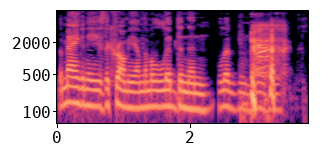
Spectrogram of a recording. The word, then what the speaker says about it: molybdenum: But I've never pronounced it correctly until just right now. I think I was inserting like 2 or 3 extra syllables in there. Molybdenum. Okay, yeah, we got Molybdenum.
